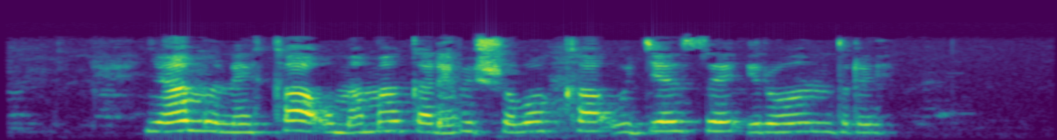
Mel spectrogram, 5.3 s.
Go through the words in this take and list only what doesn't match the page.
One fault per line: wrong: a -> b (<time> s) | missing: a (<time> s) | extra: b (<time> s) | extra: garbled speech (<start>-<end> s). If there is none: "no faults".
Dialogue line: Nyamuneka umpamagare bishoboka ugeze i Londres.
no faults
